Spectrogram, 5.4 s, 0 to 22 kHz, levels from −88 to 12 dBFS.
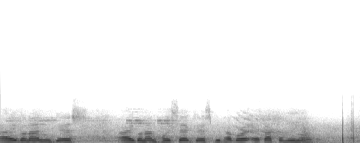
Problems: constant background noise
